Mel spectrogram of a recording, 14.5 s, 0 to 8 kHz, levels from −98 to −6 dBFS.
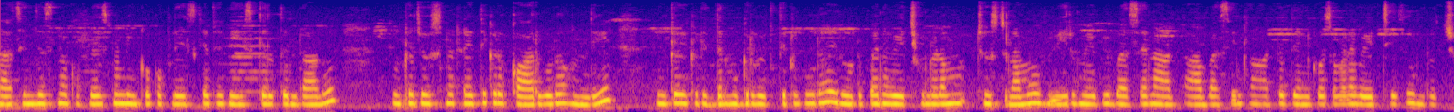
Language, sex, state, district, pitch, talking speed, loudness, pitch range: Telugu, female, Telangana, Nalgonda, 225 Hz, 135 wpm, -19 LUFS, 215-230 Hz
